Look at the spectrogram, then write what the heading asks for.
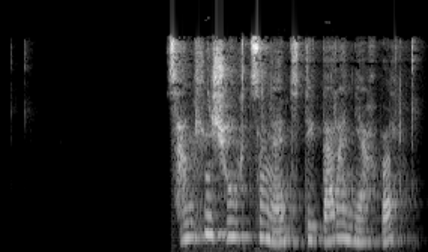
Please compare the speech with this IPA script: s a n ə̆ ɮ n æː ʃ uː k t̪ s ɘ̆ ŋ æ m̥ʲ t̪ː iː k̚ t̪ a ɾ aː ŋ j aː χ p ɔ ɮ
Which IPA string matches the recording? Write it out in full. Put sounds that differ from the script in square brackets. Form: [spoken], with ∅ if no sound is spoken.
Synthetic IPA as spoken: s a n ə̆ ɮ n [iː] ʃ uː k t̪ s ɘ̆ ŋ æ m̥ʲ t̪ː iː k̚ t̪ a ɾ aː [n] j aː χ p ɔ ɮ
